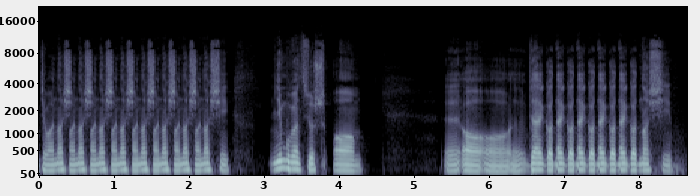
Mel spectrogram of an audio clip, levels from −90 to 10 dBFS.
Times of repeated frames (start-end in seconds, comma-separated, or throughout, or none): 0.37-2.33, 6.88-7.99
